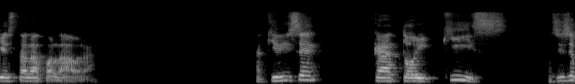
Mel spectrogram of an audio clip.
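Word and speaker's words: κατοικεῖς: Aquí dice, katoikis, así se pronuncia en griego.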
